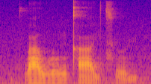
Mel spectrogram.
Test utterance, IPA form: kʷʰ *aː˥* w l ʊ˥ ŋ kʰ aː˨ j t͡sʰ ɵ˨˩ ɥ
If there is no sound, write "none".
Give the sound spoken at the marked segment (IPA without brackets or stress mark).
aː˥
